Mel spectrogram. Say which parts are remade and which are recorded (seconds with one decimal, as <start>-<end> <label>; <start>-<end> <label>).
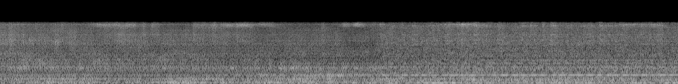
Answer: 0.0-3.8 remade; 3.8-6.8 recorded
